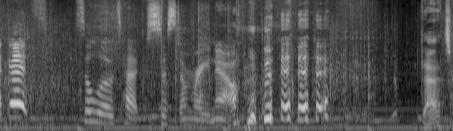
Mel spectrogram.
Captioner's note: laughs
